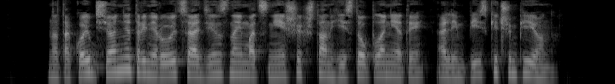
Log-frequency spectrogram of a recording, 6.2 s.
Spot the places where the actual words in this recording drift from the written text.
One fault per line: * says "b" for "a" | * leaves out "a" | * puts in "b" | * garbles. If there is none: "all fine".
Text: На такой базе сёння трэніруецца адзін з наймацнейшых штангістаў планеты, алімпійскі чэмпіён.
* leaves out "базе"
